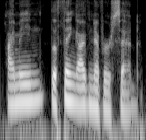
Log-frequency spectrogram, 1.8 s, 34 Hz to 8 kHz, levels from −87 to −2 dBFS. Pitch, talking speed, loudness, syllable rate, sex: 135 Hz, 230 wpm, -18 LUFS, 6.0 syllables/s, male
